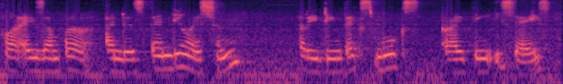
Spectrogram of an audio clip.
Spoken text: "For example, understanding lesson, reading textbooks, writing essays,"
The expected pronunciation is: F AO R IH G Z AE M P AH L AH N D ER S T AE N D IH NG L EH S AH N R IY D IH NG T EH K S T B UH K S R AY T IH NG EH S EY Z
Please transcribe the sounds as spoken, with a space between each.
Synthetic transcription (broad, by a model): F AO R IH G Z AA M P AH L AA N D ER S T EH N D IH NG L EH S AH N R IY D IH NG T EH K S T B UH K S R AY T IH NG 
